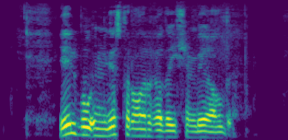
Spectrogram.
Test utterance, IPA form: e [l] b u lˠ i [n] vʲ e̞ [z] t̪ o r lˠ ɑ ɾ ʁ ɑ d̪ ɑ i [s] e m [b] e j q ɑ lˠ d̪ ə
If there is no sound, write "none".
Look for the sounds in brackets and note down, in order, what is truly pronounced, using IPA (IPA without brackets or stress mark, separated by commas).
l, n, s, ʃ, b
